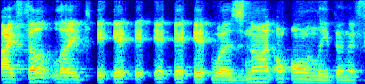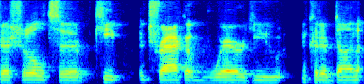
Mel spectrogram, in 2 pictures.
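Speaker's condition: Stuttering; stutter since birth, many rounds of therapy, practices speech technique and self-image work; stutter persists, better some days, varies with focus and tiredness; obvious stutter, cannot be hidden, needs full mental focus on speaking, physically exhausting, harder with distractions; repeated sounds, prolonged sounds, blocks

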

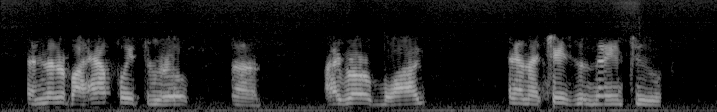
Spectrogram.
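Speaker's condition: Cerebellar ataxia; not in wheelchair

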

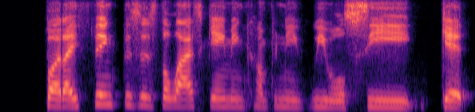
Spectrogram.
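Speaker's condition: No condition

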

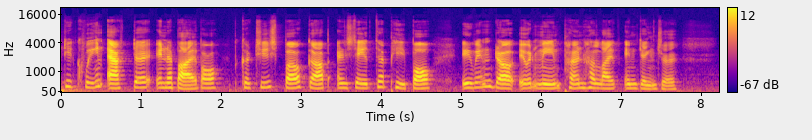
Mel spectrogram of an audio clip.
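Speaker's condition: Down syndrome; accent from condition

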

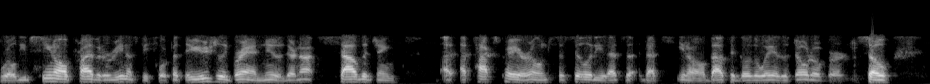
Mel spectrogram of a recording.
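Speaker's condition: No condition

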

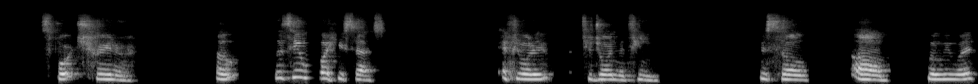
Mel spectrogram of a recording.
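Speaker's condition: Down syndrome; congenital

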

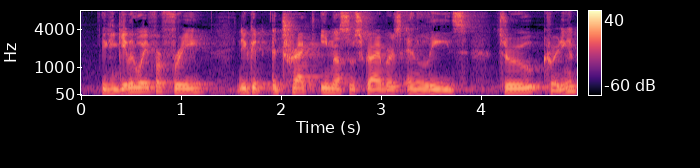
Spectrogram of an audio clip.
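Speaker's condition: No condition

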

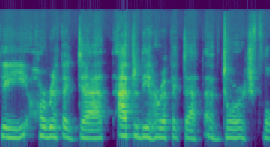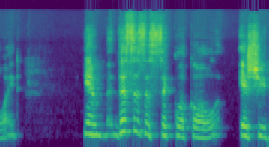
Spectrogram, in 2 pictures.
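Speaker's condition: No condition

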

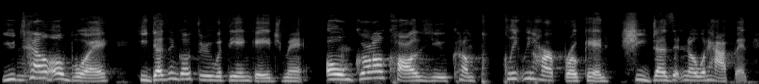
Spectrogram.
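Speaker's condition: No condition

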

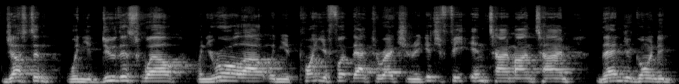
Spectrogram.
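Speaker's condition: No condition

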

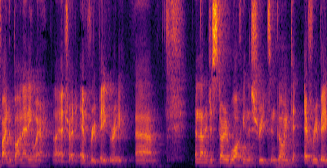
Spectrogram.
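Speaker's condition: No condition

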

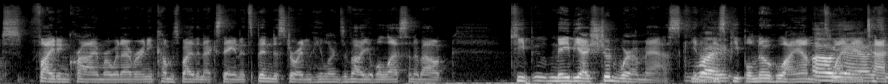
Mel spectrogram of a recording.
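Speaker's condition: No condition

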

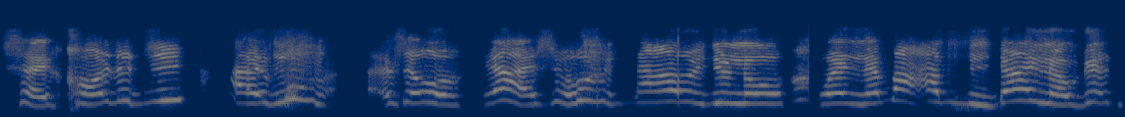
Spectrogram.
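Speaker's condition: Cerebral palsy; extra exam time

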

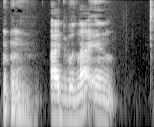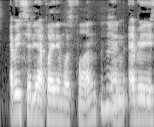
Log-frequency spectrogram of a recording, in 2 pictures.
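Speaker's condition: ALS

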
